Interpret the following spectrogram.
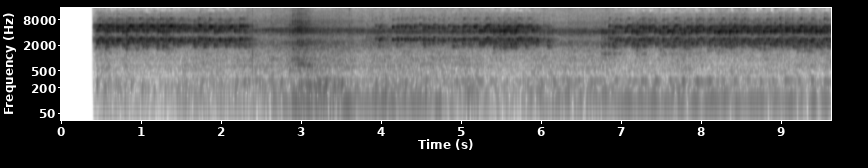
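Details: Chevrolet Opala coupe engine running: loud, steady high-pitched squeal over the engine throughout, barely changing; accessory belt squeal from a slipping belt, belt to be replaced.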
